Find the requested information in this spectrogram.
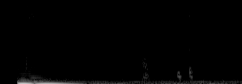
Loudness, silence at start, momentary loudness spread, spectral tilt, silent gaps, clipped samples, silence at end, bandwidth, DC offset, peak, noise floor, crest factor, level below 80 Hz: -59 LUFS; 0.2 s; 15 LU; -6.5 dB/octave; none; under 0.1%; 1.65 s; 12 kHz; under 0.1%; -16 dBFS; -63 dBFS; 14 dB; -52 dBFS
